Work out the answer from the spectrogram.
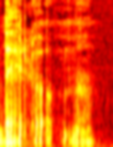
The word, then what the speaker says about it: bel homme: So remember, I say the sound of a vowel because, of course, if you look carefully, you've got H here, okay? And it's not a vowel at all. But then in French, we don't pronounce it.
